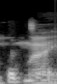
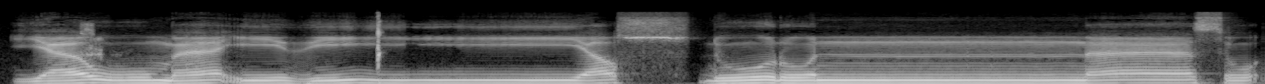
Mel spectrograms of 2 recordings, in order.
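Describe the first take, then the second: First: Everything is read flatly without any holding. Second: The nasal sounds are held and lengthened. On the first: The speaker calls it wrong. "Nggak ada penahanan-penahanan. Rata aja semuanya" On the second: The speaker calls it right. "penahanan-penahanan model kayak gitu"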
